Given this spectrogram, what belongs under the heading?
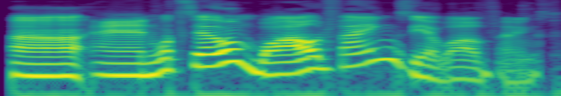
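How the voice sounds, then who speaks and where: Lively, chatty male game streamer. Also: on the high side, normal speed, clear, resonant tone, dry recording, studio quality. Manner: chatty, upbeat, talks to chat and game characters. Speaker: streamer playing a life-sim game. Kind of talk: casual live-stream commentary.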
